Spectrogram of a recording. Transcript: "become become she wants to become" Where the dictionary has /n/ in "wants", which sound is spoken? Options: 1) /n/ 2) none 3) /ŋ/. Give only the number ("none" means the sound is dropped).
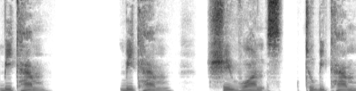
1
